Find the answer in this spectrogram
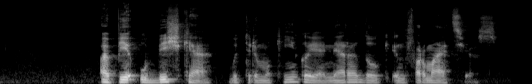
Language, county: Lithuanian, Klaipėda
